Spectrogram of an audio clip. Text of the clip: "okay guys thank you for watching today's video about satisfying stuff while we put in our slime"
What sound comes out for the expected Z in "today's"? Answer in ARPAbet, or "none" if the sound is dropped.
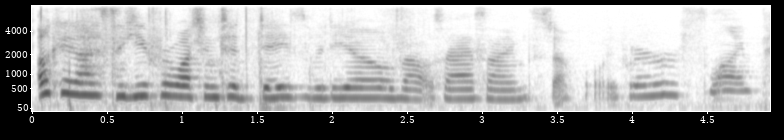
Z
